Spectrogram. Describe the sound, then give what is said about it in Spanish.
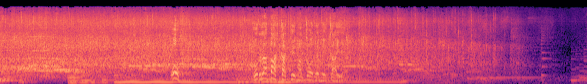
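A church audience claps loudly and steadily for the Lord during a sermon as a dense wash of applause, with a voice calling out over it and a low sustained tone underneath, before the clapping fades away. “Aplauda fuerte al Señor.”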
